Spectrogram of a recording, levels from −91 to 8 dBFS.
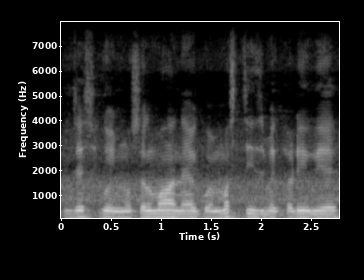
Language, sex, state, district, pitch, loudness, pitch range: Hindi, male, Rajasthan, Bikaner, 130 Hz, -17 LUFS, 130-135 Hz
